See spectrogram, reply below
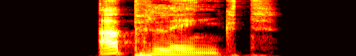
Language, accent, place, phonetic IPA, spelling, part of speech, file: German, Germany, Berlin, [ˈapˌlɛŋkt], ablenkt, verb, De-ablenkt.ogg
- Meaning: inflection of ablenken: 1. third-person singular dependent present 2. second-person plural dependent present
